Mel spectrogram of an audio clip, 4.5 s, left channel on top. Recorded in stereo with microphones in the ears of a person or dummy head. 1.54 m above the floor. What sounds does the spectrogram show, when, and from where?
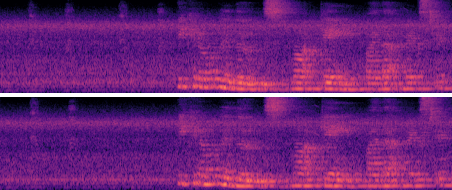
1.8 s a woman speaking: 35° left (ahead or behind), 1.0 m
